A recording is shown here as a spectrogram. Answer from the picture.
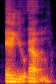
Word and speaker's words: aum: about this is that it is often described as the four part sound or the four-syllable sound so it's like aum right so those are the three and then the fourth syllable right is the silence that underpins it right it's the silence that begins before you make the sound and the silence that ends at the end of the last syllable and um and that's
